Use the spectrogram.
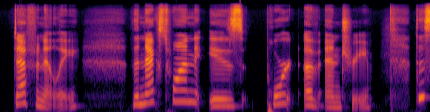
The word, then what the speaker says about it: port of entry: The main stress falls on port and the first syllable of entry.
